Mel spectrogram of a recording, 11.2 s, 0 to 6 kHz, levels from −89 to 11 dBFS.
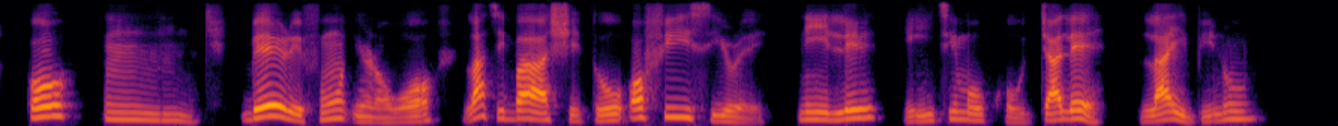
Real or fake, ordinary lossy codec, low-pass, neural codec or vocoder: fake; none; 5.4 kHz; codec, 16 kHz, 0.7 kbps, FocalCodec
